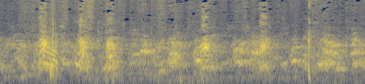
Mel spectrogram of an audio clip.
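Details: Shelter dogs at Mindeulle Shelter in Yangsan, South Korea, during play: sharp separate barks spaced irregularly about every second or two, mixed with excited yips and nearby human speech.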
